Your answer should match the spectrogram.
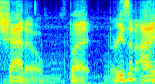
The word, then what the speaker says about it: DJ Shadow: We keep saying Shido, but I know it's pronounced Shadow, but the reason I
